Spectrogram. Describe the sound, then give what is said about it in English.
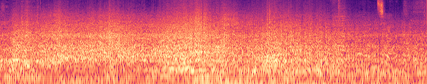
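An aircraft roars past in a loud, dense rush of engine noise with a heavy low rumble, swelling slightly midway and holding steady throughout with no speech. “So what do you, like, if you could only carry five things, and I'll give you time to think as she passes, what would be the five top items that you would pack?”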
